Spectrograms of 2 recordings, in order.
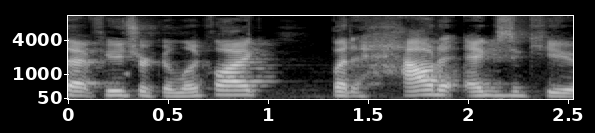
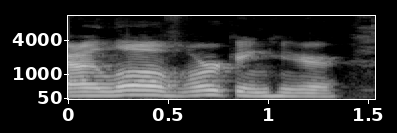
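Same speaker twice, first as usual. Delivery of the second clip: put-on voice forced through clenched, gritted teeth. Retelling own past praise of former workplaces: imitating speaking through clenched teeth. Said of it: "through clenched teeth".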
